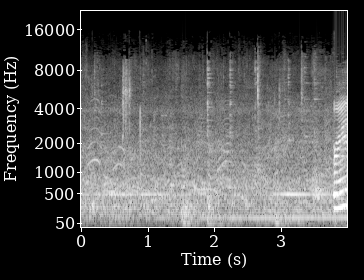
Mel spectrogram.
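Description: Crowd chatter from spectators at an outdoor football stadium, with a steady hum underneath. Near the end the announcer's voice comes in loudly over the public-address system.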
